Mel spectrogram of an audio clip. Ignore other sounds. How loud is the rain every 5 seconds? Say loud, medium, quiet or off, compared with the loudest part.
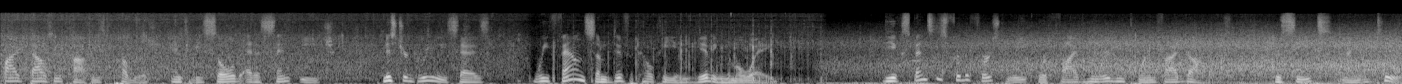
medium, medium, loud.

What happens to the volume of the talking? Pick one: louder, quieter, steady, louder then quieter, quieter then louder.
steady.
